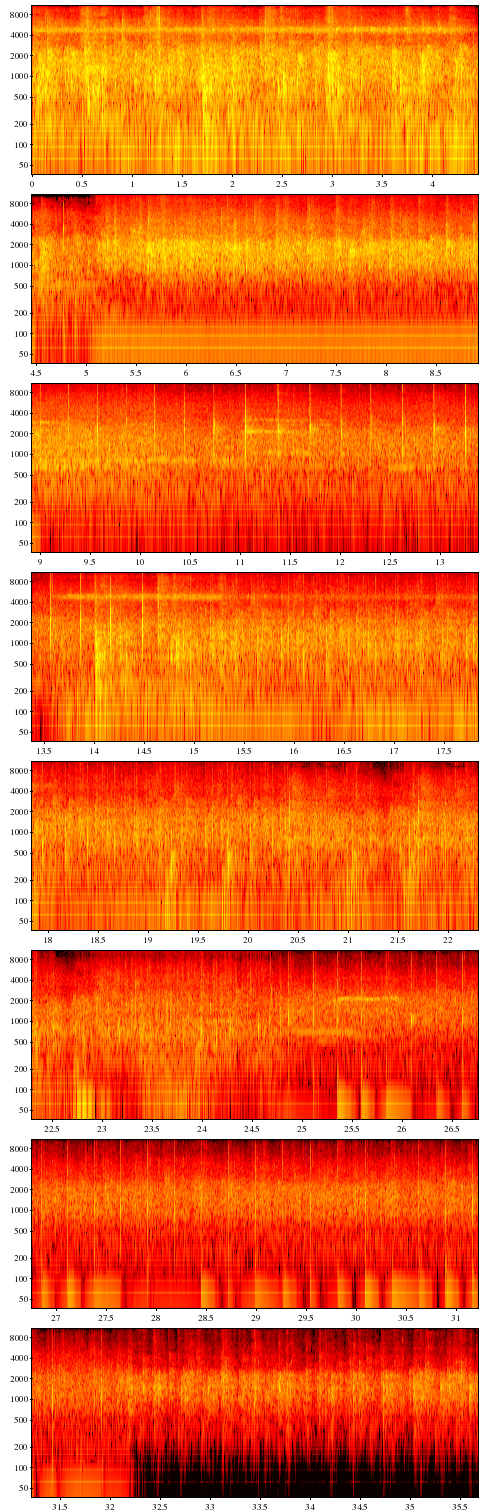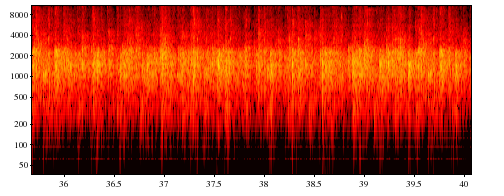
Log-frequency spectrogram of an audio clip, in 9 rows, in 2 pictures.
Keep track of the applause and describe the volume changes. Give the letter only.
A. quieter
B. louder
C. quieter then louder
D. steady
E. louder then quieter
A.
